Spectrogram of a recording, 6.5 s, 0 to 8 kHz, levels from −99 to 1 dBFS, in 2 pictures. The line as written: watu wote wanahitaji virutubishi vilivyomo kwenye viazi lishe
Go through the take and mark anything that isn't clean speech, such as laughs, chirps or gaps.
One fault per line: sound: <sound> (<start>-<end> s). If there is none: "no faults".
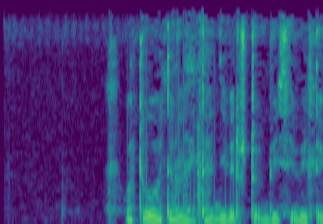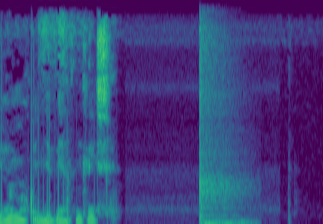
sound: thud (5.2-5.9 s)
